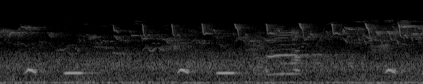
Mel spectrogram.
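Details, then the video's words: Common cuckoo calling on a sunny May 2014 morning at Amwell Nature Reserve by a lake: repeated two-note cu-coo, the first note higher and the second lower and flat, three times, with high chirps from other birds behind. "Cuckoo at Amwell Nature Reserve - May 2014"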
